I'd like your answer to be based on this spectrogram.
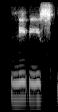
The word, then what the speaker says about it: Nibi: Okay, so you wrote the book, Nibi's Water Song. Did I say it right? – Yeah, Nibi. Yep.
